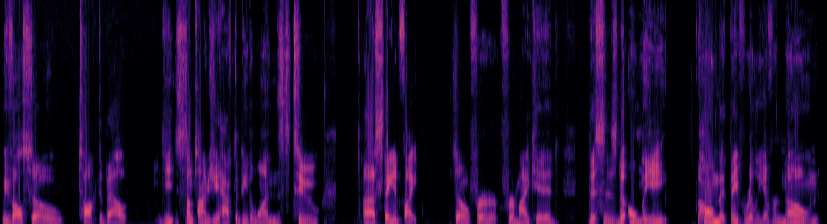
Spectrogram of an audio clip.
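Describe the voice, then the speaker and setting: A middle-aged man speaking personally and earnestly, haltingly searching for his words. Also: fairly low pitch, little pitch movement, gravelly, darkish tone, no room sound, low-quality recording. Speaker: parent speaking as a panel guest. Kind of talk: personal testimony in casual talk.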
